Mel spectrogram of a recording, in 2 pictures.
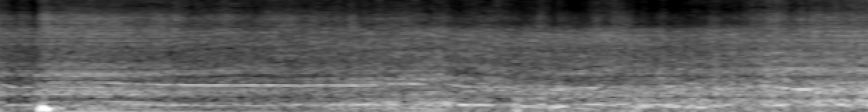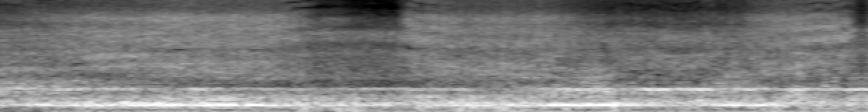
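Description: Tractor engine running steadily, louder from about halfway through, with one sharp knock just after the start.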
